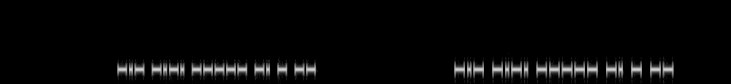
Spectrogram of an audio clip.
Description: Morse code, heard as a keyed tone, about 36 wpm, 700 Hz. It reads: KC0NTM KC0NTM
